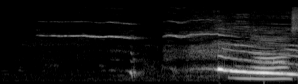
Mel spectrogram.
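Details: Howling Great Dane female reacting to her owner's departure: a faint high whine, a brief pause, then a loud drawn-out howl sliding slowly downward, with a woman telling her in French to stop.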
